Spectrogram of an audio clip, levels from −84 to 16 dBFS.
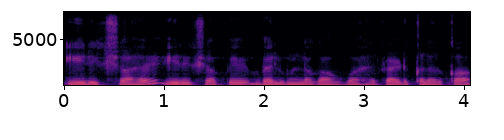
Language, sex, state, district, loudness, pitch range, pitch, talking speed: Hindi, female, Bihar, Sitamarhi, -35 LUFS, 180-195 Hz, 185 Hz, 190 wpm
